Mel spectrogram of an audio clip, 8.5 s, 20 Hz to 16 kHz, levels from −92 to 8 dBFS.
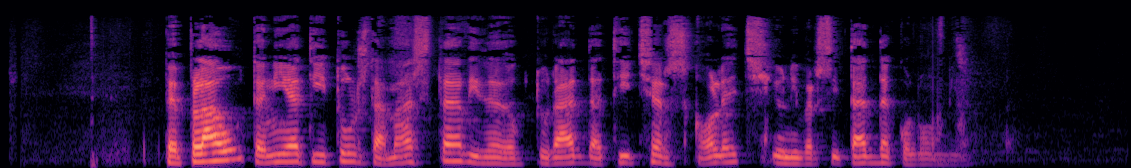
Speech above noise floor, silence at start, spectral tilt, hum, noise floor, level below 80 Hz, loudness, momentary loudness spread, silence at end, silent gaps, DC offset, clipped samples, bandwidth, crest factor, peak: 51 dB; 1.25 s; -4.5 dB/octave; none; -76 dBFS; -78 dBFS; -24 LUFS; 15 LU; 1.25 s; none; under 0.1%; under 0.1%; 11.5 kHz; 24 dB; -2 dBFS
